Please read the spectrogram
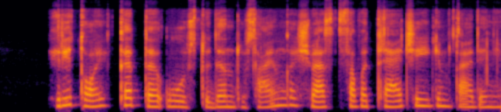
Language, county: Lithuanian, Vilnius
